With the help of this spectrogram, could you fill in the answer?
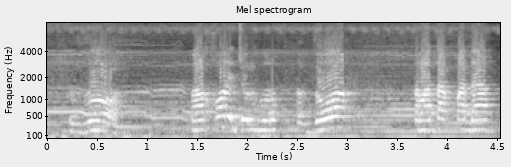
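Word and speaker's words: ظ: Yang ke-17 yaitu huruf dzu, pelafalannya dzu.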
